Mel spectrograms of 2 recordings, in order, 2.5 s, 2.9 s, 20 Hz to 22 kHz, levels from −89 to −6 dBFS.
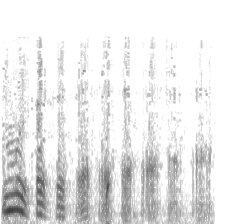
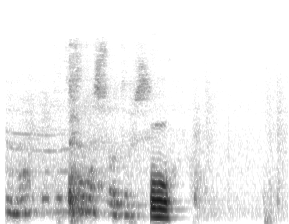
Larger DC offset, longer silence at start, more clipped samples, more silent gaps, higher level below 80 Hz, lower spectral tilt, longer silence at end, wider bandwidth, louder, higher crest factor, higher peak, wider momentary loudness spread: neither; about the same, 0 s vs 0.05 s; neither; neither; about the same, -66 dBFS vs -70 dBFS; second, -5.5 dB/octave vs -9.5 dB/octave; second, 0.35 s vs 1.2 s; first, 11.5 kHz vs 9.8 kHz; second, -41 LUFS vs -22 LUFS; about the same, 18 dB vs 20 dB; second, -22 dBFS vs -6 dBFS; about the same, 21 LU vs 23 LU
